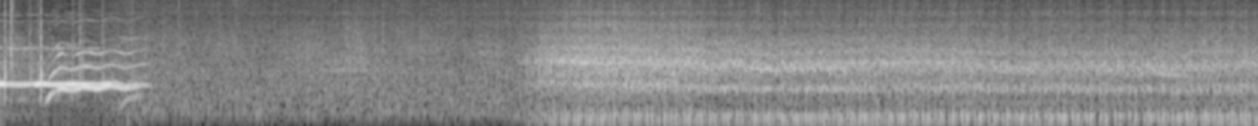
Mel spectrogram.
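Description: A high whistle-like tone stops about a second in. From about three and a half seconds a motorcycle engine runs at a steady speed, a low even drone.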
